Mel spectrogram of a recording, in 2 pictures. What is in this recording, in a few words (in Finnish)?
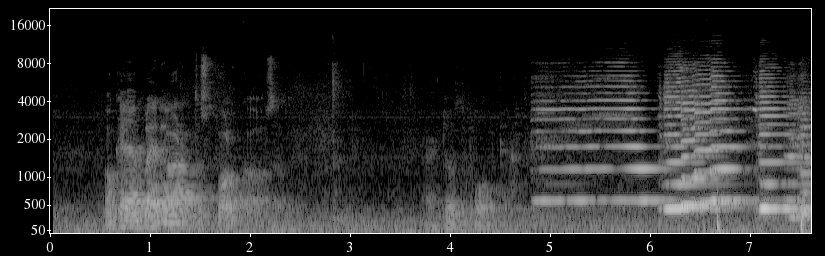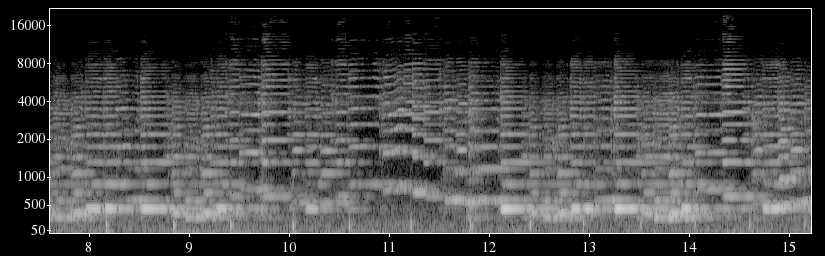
polkka; Arttun polkka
